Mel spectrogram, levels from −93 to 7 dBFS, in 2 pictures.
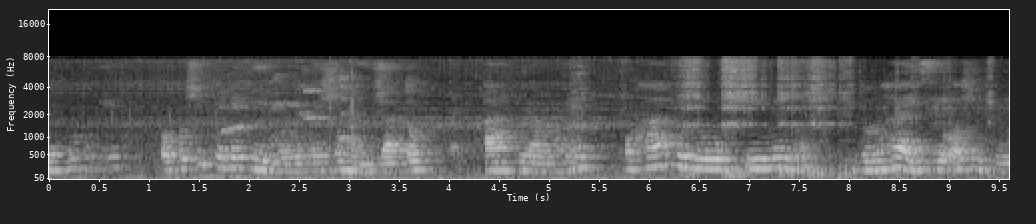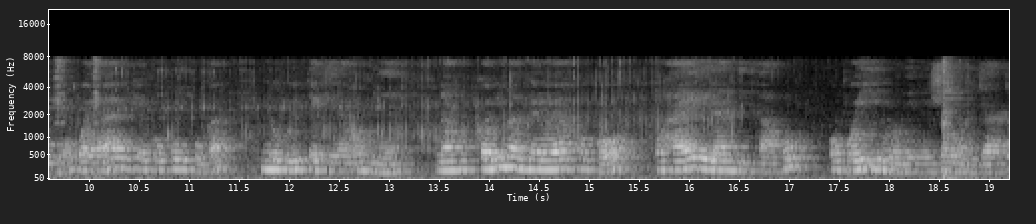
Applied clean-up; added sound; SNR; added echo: none; Boiling; 12 dB; reverberation time 0.7 s.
